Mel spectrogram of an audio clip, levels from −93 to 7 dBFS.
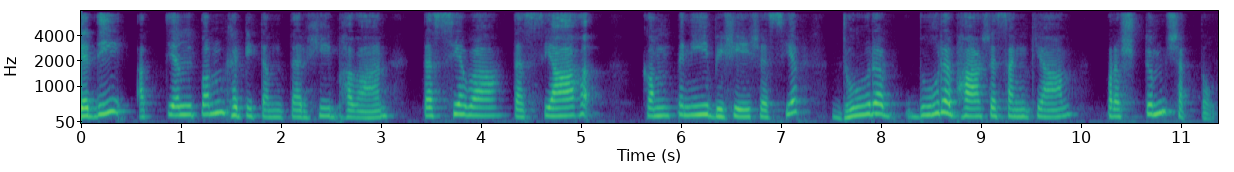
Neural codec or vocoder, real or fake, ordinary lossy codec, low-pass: codec, 16 kHz, 1.1 kbps, Voila-Tokenizer; fake; none; none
